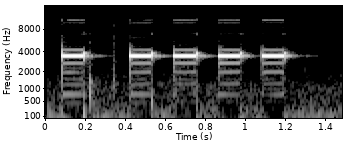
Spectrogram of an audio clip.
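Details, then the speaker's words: Carbon monoxide alarm tested outdoors in a garden: five sharp high-pitched beeps in quick succession, then a pause; the alarm is sounding, though whether it is faulty or detecting CO is unclear. "That means my garden and my house is carbon monoxide gasy."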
